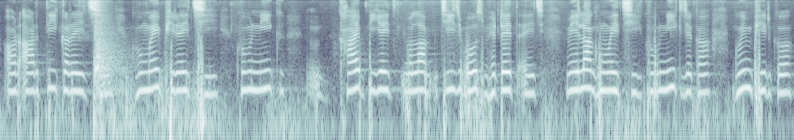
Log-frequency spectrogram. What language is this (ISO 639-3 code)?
mai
